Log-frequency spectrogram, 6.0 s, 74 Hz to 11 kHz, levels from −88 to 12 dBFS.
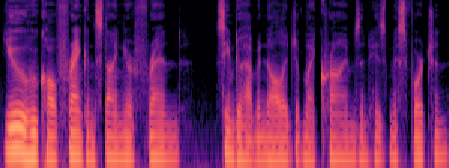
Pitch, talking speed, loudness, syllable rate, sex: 95 Hz, 170 wpm, -20 LUFS, 4.5 syllables/s, male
